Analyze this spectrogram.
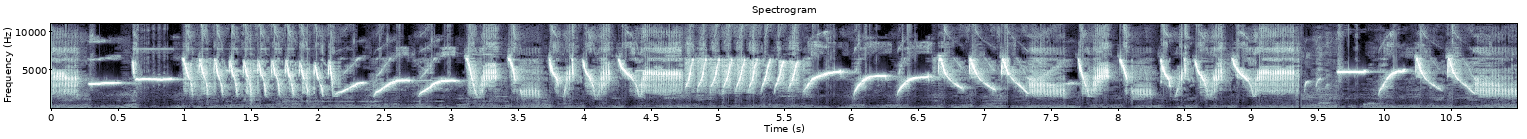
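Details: Canary with a shrill jerih voice singing elaborate cengkok mewah phrases for training other birds: a brief whistle, long rattling trills, groups of rising slurs and plunging notes, and a final held whistle, over a low steady hum.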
